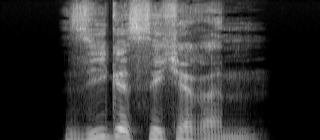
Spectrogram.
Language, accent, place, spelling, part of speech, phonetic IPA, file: German, Germany, Berlin, siegessicherem, adjective, [ˈziːɡəsˌzɪçəʁəm], De-siegessicherem.ogg
- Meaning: strong dative masculine/neuter singular of siegessicher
